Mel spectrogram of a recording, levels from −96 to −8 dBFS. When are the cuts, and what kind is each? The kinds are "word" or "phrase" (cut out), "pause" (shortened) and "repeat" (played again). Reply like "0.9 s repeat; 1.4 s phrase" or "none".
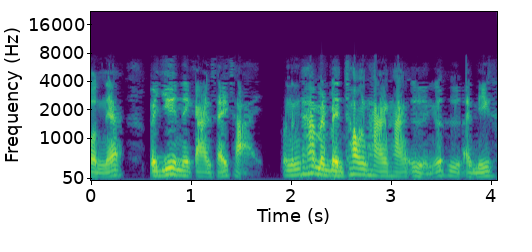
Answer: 1.7 s pause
